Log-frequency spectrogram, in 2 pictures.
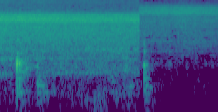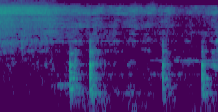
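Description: Onion masala sizzling in a non-stick frying pan just after a splash of water is poured in, loud at first and fading away. A wooden spatula stirring the masala gives a few short scraping strokes against the pan in the second half.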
